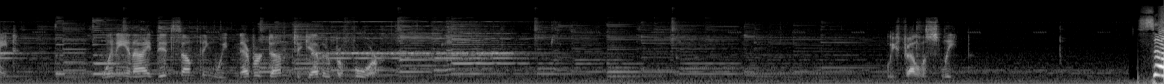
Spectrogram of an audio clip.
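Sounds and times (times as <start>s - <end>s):
telephone ringing with an electronic warbling tone: 0.0s - 6.2s
speech: 1.2s - 4.1s, 9.0s - 9.7s, 11.5s - 11.6s.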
